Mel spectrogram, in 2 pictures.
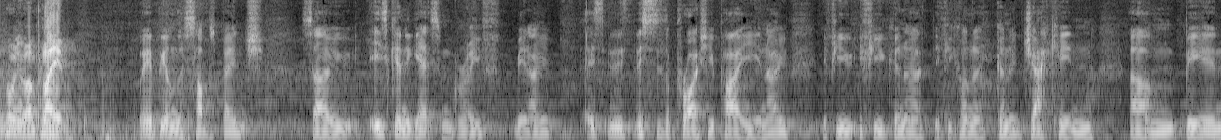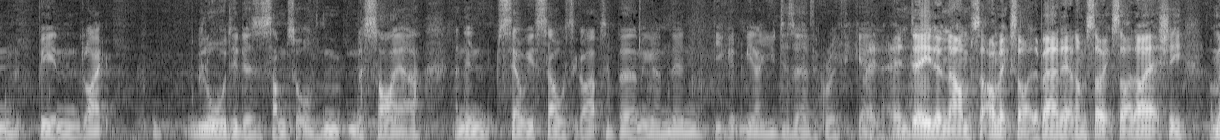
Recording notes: Sunderland pre-match podcast from the pub. In the studio (er pub).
